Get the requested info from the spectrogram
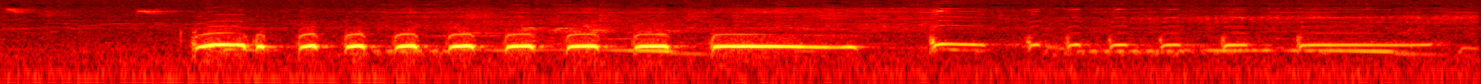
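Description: Bangkok-strain zebra dove (perkutut) singing. About a second in comes a loud run of about ten quick, clipped coos, roughly three a second, closing on one long drawn note. It is followed by a softer run of short coos ending in another long note.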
